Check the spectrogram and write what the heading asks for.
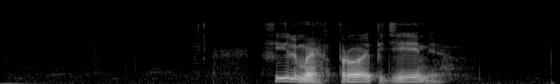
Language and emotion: Russian, sad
